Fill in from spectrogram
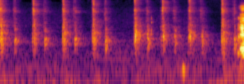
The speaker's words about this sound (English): Just like my keyboard. Do you want to hear me press, like, a single key on my keyboard?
